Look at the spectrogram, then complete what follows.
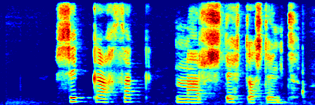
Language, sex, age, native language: Icelandic, female, 9, Icelandic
